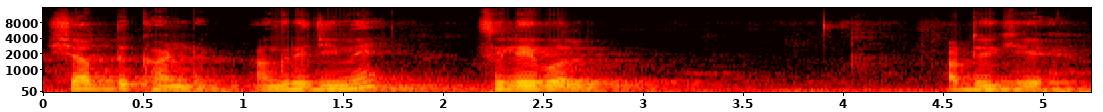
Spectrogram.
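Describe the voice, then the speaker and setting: A man with a somewhat high, dark-toned voice patiently explains English grammar, asking questions and then answering them himself at a slow pace. The room is echoey with a long reverb.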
